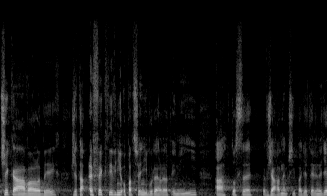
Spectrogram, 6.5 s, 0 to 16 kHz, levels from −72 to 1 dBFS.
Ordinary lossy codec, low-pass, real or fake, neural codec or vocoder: AAC, 96 kbps; 14.4 kHz; real; none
